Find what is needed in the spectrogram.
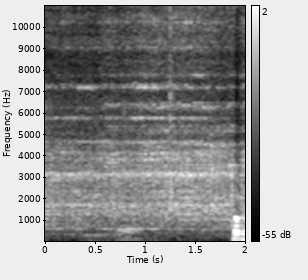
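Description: Faint sound of black PVC insulating tape being unrolled and wrapped around a wire joint by hand. A man starts speaking near the end.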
